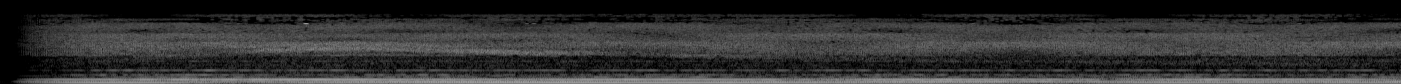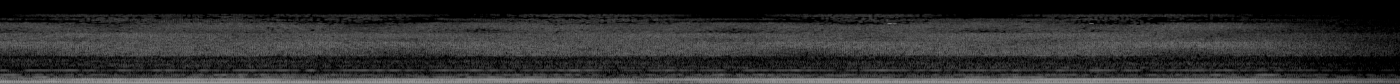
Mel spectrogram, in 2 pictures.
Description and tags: Electric Ambience
A synthetic electronic ambience
abstract, ambience, futuristic, sci-fi, electronic, synth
